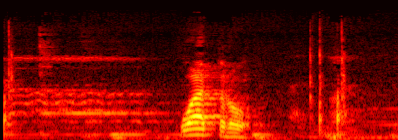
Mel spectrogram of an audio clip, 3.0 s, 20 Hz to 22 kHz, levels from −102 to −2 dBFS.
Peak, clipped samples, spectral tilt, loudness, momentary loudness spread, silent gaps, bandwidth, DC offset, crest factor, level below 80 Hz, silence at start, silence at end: -12 dBFS; under 0.1%; -6.5 dB/octave; -31 LUFS; 24 LU; none; 12 kHz; under 0.1%; 22 dB; -66 dBFS; 0.05 s; 0 s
